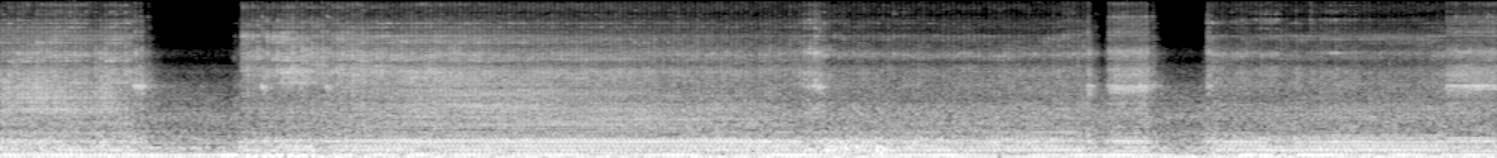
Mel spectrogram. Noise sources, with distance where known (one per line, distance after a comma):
rock drill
